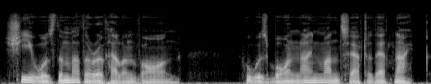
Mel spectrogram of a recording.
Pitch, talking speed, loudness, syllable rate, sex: 85 Hz, 210 wpm, -18 LUFS, 5.5 syllables/s, male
